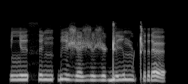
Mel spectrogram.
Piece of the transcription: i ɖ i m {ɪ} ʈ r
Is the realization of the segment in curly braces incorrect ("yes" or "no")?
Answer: no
